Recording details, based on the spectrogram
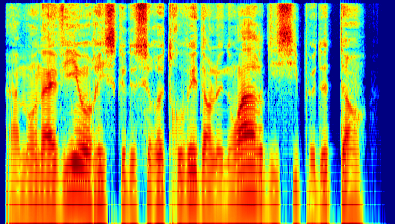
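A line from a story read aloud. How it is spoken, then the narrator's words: Gloomy tone. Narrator (French): dit d'un ton morose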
